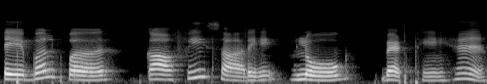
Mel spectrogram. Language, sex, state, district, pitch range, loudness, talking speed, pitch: Hindi, female, Punjab, Fazilka, 200-245 Hz, -15 LUFS, 85 wpm, 220 Hz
